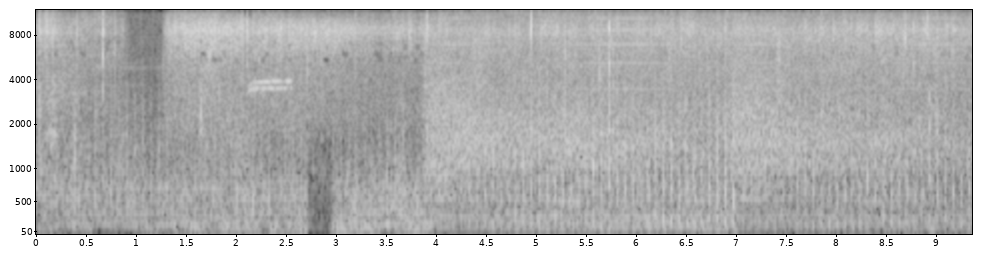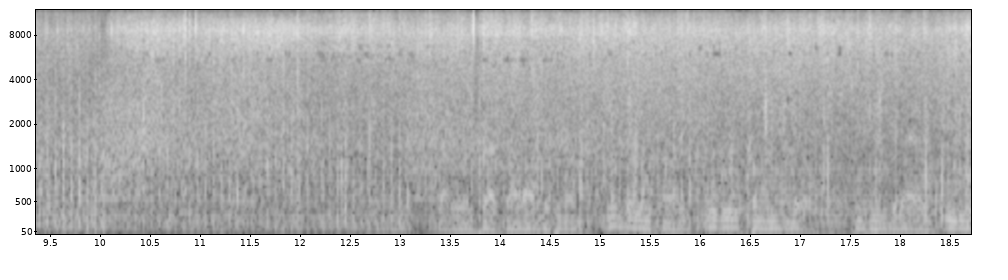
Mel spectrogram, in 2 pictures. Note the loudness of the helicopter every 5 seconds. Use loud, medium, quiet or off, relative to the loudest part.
loud, loud, medium, medium.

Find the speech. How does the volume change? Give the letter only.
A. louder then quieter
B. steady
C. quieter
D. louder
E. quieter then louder
B.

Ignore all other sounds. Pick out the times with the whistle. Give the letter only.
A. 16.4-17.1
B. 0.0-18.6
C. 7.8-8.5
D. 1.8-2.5
D.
